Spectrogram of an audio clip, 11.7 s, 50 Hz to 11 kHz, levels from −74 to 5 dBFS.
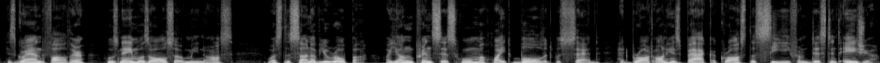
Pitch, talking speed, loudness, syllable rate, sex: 135 Hz, 170 wpm, -18 LUFS, 4.4 syllables/s, male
